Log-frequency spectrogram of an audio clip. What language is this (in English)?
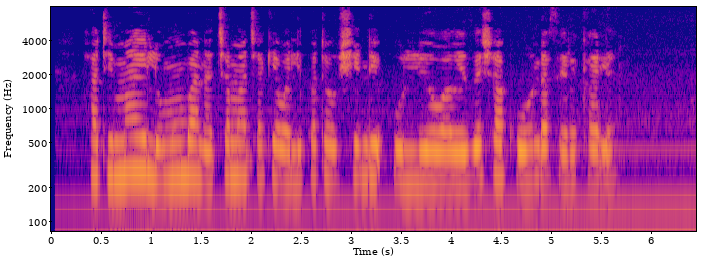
Swahili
